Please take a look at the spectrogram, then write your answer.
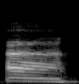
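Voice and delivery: usual speaking voice

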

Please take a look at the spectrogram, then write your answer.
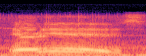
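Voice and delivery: a slow, delighted exclamation of discovery; excited find. Real, not acted. Spotting the portal for viewers, excited and drawn out. Finally finds the portal in game.

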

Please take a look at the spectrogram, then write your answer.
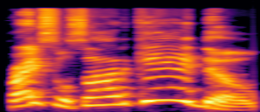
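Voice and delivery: high put-on voice; mock naive high voice; mock accented answer. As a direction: squeak it out as a clueless kid. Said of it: "He's like".

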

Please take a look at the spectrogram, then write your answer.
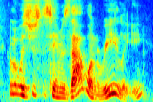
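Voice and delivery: high, loud, fast reply; hasty dismissal. A narrator's reading. Rabbit answering Owl's solemn question, quick and offhand. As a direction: rattle it off, brushing the question aside.

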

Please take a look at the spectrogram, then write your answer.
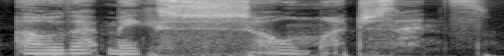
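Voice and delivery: slow breathy whisper of dawning insight; a soft slow whisper to herself; whispered realization. Retold or imitated. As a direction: breathe it out as it clicks. Light-bulb realization.

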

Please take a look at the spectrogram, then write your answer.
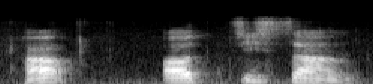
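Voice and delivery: ordinary talk, nothing marked

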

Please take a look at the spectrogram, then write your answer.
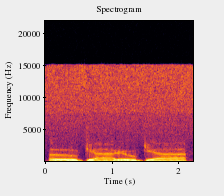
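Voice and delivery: drawn-out moan, a bit high. A narrator's reading. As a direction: lament in a worried character voice. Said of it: "moaned Boney".

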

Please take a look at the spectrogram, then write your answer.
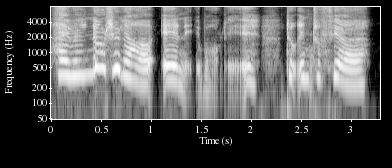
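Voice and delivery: a proud wife refusing all interference; high indignant lady voice; haughty Mrs Pocket. A narrator's reading. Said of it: "said Missus Pocket".

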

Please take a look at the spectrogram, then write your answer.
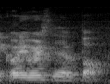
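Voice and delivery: plain reading voice

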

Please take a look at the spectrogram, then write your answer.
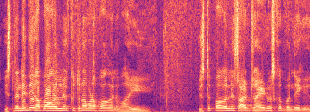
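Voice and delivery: delighted taunt at a guard who didn't see; gleeful mocking. Real, not acted. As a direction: crow over the clueless guard. Laughing at a guard who missed him.

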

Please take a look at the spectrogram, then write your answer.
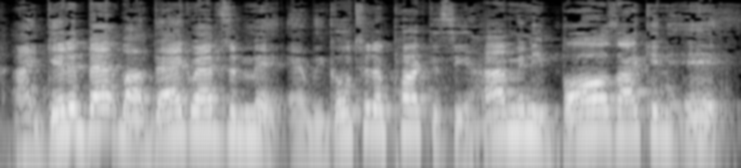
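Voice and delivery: normal talking voice

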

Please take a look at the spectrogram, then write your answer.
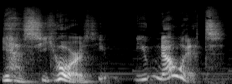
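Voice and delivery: high, loud, sputtering accusation; angry accusation. A narrator's reading. Painter blaming his friend, angry accusation. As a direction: hurl the blame back, pitch climbing high.

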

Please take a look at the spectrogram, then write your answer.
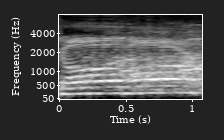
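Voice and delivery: loud, drawn-out "oh, Mark"; mock dismay. Comic reacting as Mark gets caught, mock-dismayed. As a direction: wail his name in comic dismay.

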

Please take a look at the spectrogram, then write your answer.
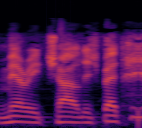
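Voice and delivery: plain reading voice

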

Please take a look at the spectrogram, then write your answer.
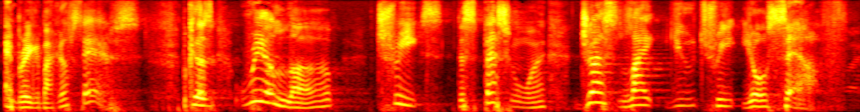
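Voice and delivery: ordinary talk

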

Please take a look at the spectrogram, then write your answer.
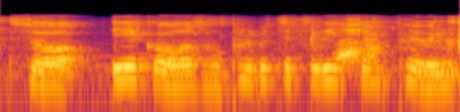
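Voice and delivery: usual speaking voice

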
